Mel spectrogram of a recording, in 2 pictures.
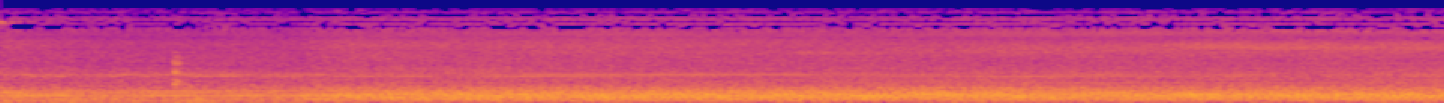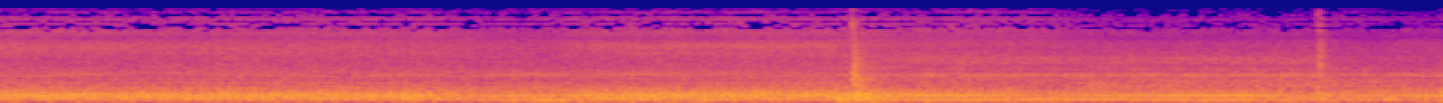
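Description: Hydraulic metal baler running: a steady hum and whir from its hydraulic pump and motor, with one sharp clank about three-quarters of the way through.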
